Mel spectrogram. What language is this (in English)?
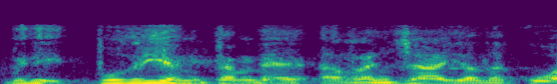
Catalan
